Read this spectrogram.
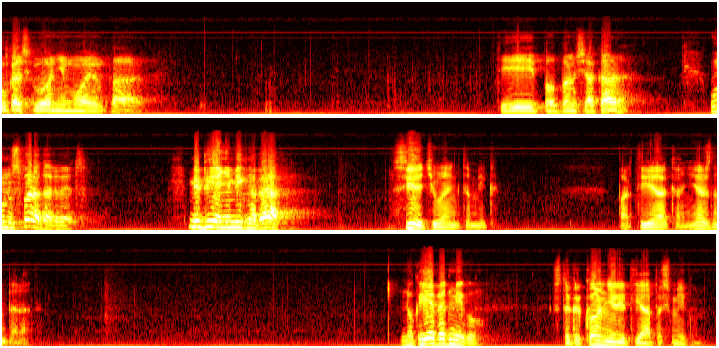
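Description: Several men talk in turns, calmly and close by.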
